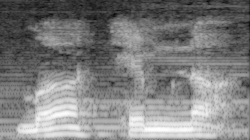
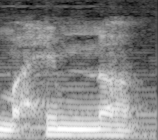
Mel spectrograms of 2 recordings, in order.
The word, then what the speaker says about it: महिम्न: ये देखिए, महिम्न हलंत है, तो हम ह का उच्चारण करेंगे पीछे से, तो महिम्न पारन पारन ते।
